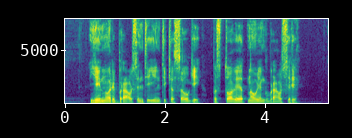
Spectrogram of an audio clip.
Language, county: Lithuanian, Vilnius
